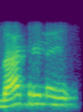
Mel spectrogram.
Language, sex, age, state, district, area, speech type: Tamil, male, 30-45, Tamil Nadu, Pudukkottai, rural, conversation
